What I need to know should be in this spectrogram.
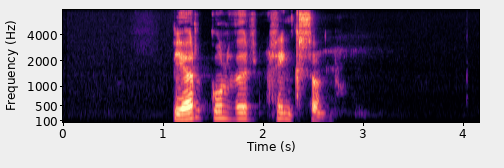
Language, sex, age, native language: Icelandic, male, 40-49, Icelandic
